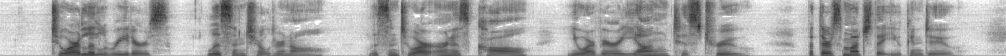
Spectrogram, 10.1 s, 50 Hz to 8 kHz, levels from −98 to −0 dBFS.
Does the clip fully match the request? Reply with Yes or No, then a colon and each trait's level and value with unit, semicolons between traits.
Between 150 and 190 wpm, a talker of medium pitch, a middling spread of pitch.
Yes: average, 155 wpm; medium, 160 Hz; average, 3.3 semitones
